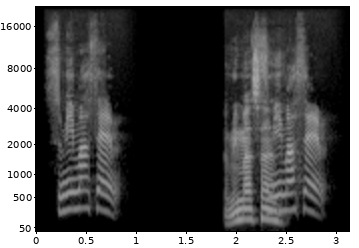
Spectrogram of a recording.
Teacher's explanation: a syllable occupies the same length of time sumima Sen Ator notice how each character is pronounced for an equal amount of time no character takes up more or less time than the other characters every character is valued equally and is pronounced evenly throughout English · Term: more timed language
